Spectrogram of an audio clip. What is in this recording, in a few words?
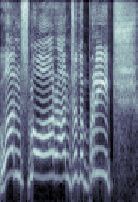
"bungee", Thespian; Worms Armageddon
